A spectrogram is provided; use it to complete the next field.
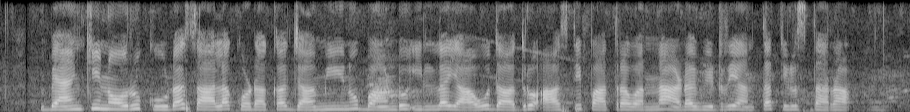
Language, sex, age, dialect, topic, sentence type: Kannada, female, 18-24, Central, banking, statement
